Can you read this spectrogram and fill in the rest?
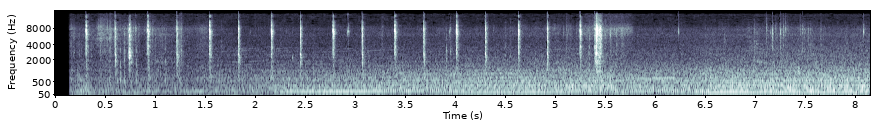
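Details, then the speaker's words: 1998 Chevrolet Malibu after replacing two wheel bearings, on the road: indicator ticks, then a smooth low road rumble with no hum or growl building with speed. It sounds much better and the repair is judged successful. "Sounds much better. More humming. Call that a fix and a job well done."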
